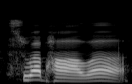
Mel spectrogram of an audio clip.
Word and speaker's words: স্বভাব: স্ব, তাহলে স্বজানা, স্বজানা, স্বভাব, স্বভাব, দন্তেশ্বরের নিচে বফলা থাকলে সুয়া উচ্চারণ, তাহলে স্বভাব, স্বভাব।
